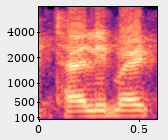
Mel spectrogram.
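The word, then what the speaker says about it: Phthalimide: उसमें बताया था कि थैलीमाइड कैसे बनता है। ठीक है? थैलीमाइड बच्चे स्पेलिंग जो है ना वो पीए से स्टार्ट होती है और पीए साइलेंट रहता है।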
